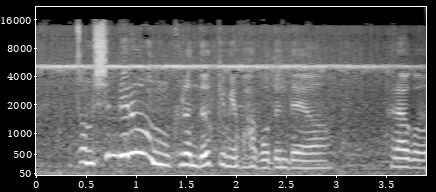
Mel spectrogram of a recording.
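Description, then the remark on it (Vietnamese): A steady, high-pitched insect drone, like crickets or cicadas, hums continuously in the Gyerim forest at night while a person talks over it in the foreground. “Lần theo ánh trăng đi sâu vào rừng Kerim, âm thanh duy nhất có thể nghe thấy là tiếng của các loại côn trùng và tiếng bước chân.”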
